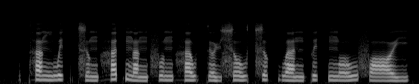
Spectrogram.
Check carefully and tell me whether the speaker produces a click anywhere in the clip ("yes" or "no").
no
